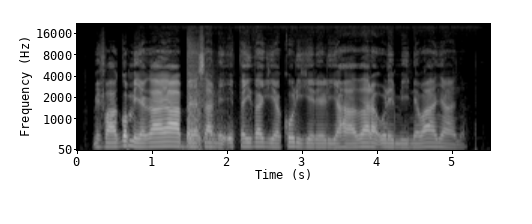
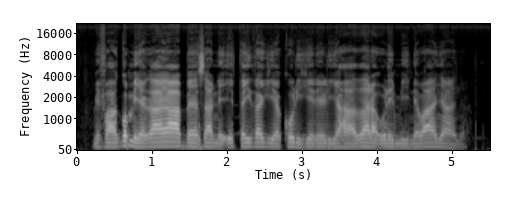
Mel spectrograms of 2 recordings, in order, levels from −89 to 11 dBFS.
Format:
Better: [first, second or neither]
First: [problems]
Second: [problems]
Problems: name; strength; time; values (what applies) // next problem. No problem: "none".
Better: second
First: noise reduction (neural mask model RNNoise)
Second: none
